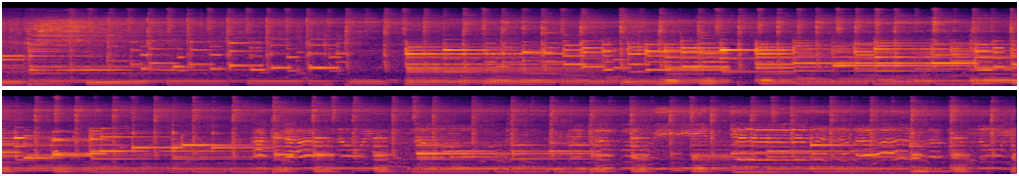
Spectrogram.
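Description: A live jazz band playing, with an electric keyboard to the fore: held chords and melody lines over a moving bass line.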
